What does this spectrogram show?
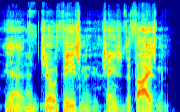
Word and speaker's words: Theismann: It was pronounced Theismann. Yeah, Joe Theismann. He changed it to Theismann. Because it rhymed with Heisman, so he he'd have did a better chance.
